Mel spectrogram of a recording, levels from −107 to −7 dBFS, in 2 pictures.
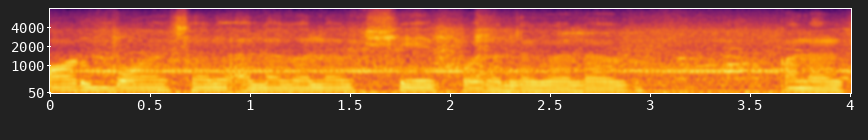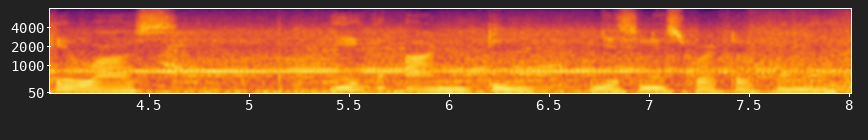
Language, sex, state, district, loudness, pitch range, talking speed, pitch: Hindi, male, Maharashtra, Mumbai Suburban, -15 LUFS, 105-115 Hz, 140 wpm, 115 Hz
